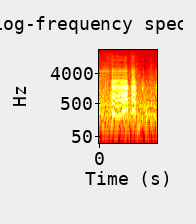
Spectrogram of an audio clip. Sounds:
chicken, livestock, animal, fowl

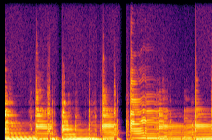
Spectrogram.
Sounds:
guitar, electric guitar, music, musical instrument, plucked string instrument

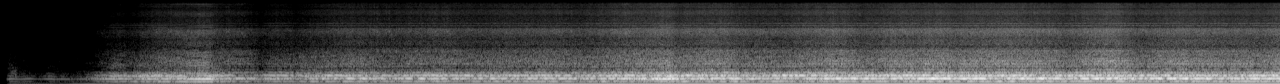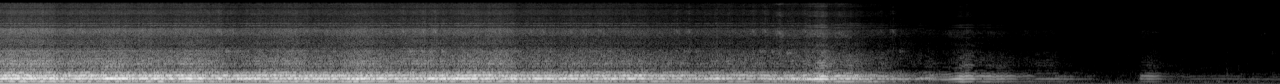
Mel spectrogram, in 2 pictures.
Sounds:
insect, animal, wild animals

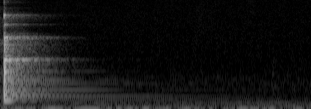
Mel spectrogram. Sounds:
musical instrument, bowed string instrument, music

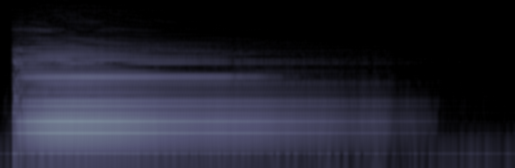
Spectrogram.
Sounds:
musical instrument, music, bowed string instrument

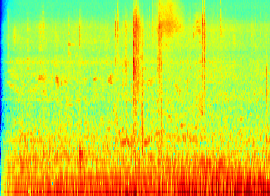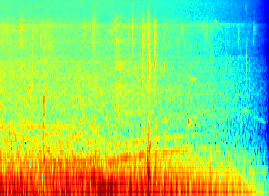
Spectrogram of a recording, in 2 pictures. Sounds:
vehicle

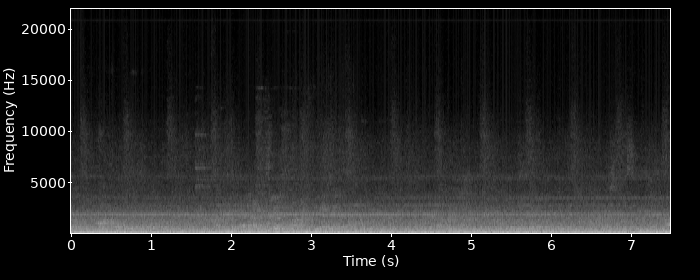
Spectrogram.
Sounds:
metro, rail transport, vehicle

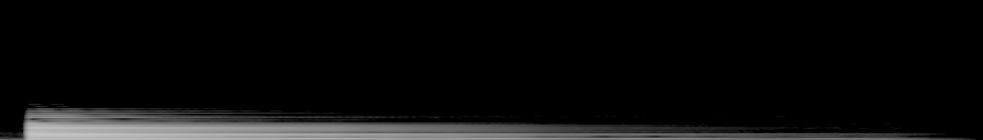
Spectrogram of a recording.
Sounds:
plucked string instrument, musical instrument, electric guitar, guitar, music

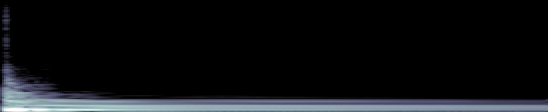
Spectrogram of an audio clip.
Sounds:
music, bowed string instrument, musical instrument

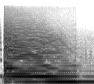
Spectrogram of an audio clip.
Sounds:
musical instrument, guitar, music, electric guitar, plucked string instrument

